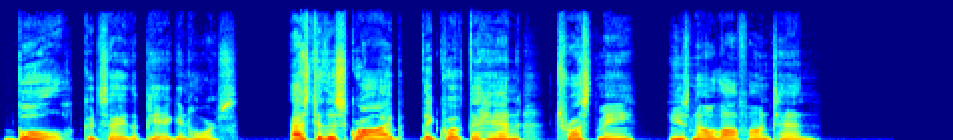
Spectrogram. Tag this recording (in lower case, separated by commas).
speech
